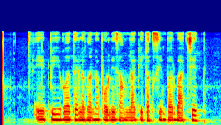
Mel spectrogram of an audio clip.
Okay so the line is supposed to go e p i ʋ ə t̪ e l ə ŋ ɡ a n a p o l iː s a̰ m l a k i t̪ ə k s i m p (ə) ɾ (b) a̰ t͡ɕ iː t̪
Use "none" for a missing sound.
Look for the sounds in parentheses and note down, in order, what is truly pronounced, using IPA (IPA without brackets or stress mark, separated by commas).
ə, b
